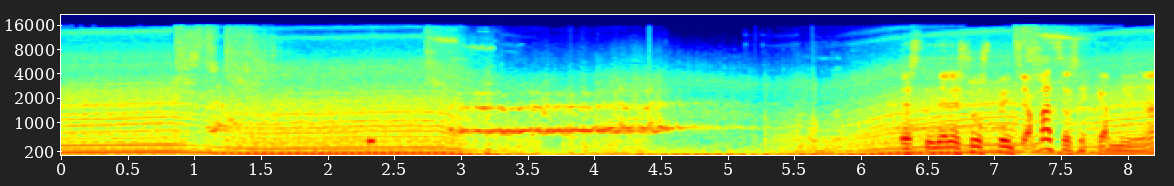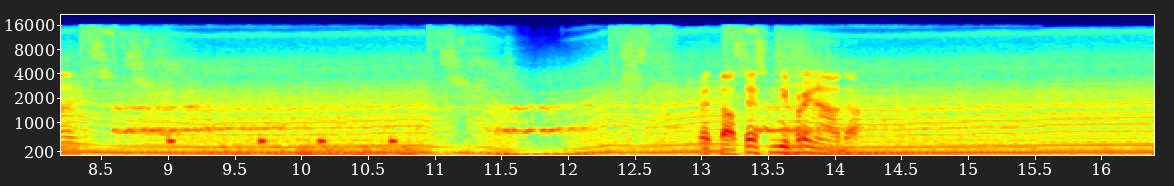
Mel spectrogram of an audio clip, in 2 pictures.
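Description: A car engine revs up and down, shifting through gears.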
